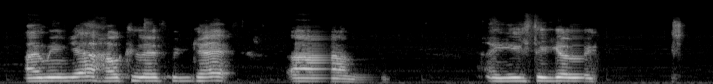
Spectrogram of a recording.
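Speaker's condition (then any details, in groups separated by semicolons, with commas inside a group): Cerebral palsy; paralyzed left hand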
